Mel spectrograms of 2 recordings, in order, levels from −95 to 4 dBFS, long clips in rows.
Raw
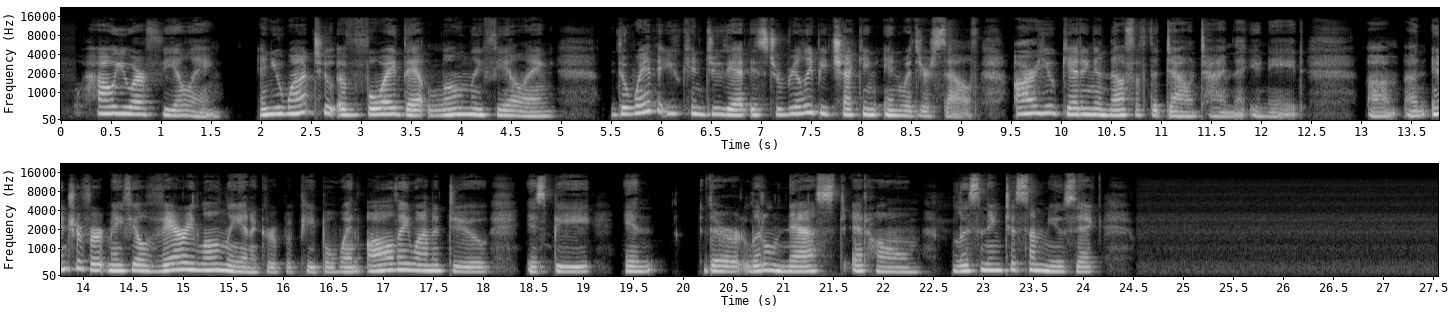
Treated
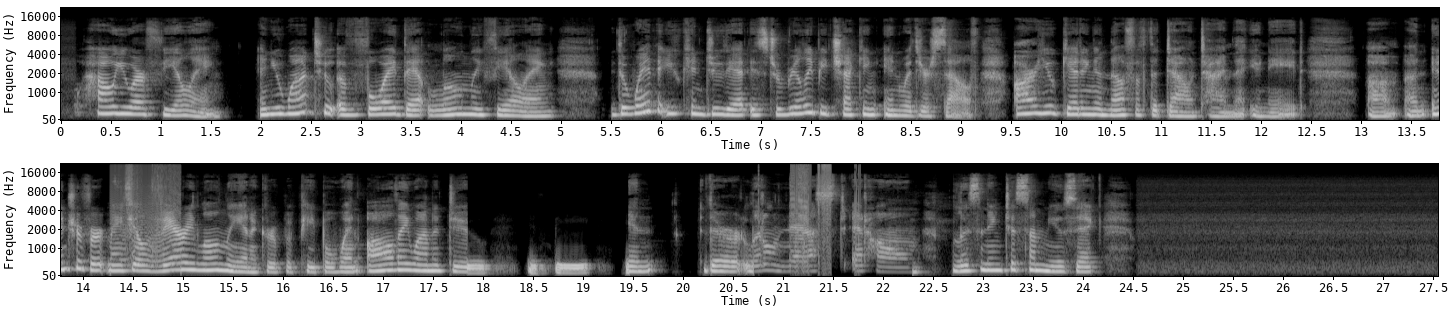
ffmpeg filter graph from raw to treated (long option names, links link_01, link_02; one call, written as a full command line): ffmpeg -i in.wav -filter_complex "[0:a]asettb=1/sr,asplit=3[link_01][link_02][link_03];[link_01]atrim=end=14.274[link_04];[link_02]atrim=start=14.27:end=14.98,asetpts=PTS-STARTPTS,afade=type=in:duration=0.004:curve=qsin,afade=type=out:start_time=0.706:duration=0.004:curve=qsin,aeval=exprs='val(0)+0.5*0.075*sgn(val(0))':channel_layout=same,highpass=frequency=500:poles=1[link_05];[link_03]atrim=start=14.976[link_06];[link_04][link_05]acrossfade=duration=0.004:curve1=hsin:curve2=qsin[link_07];[link_07][link_06]acrossfade=duration=0.004:curve1=qsin:curve2=hsin,asettb=1/sr,asplit=3[link_08][link_09][link_10];[link_08]atrim=end=17.844[link_11];[link_09]atrim=start=17.84:end=19.46,asetpts=PTS-STARTPTS,afade=type=in:duration=0.004:curve=qsin,afade=type=out:start_time=1.616:duration=0.004:curve=qsin,lowpass=frequency=330:width_type=q:width=2.4,aeval=exprs='val(0)*sin(2*PI*47*n/s)':channel_layout=same[link_12];[link_10]atrim=start=19.456[link_13];[link_11][link_12]acrossfade=duration=0.004:curve1=hsin:curve2=qsin[link_14];[link_14][link_13]acrossfade=duration=0.004:curve1=qsin:curve2=hsin,asettb=1/sr,asplit=3[link_15][link_16][link_17];[link_15]atrim=end=20.704[link_18];[link_16]atrim=start=20.7:end=22.3,asetpts=PTS-STARTPTS,afade=type=in:duration=0.004:curve=qsin,afade=type=out:start_time=1.596:duration=0.004:curve=qsin,highpass=910,acompressor=threshold=-29dB:ratio=2:attack=3.2:release=140:knee=1:detection=peak,aeval=exprs='(mod(15*val(0)+1,2)-1)/15':channel_layout=same[link_19];[link_17]atrim=start=22.296[link_20];[link_18][link_19]acrossfade=duration=0.004:curve1=hsin:curve2=qsin[link_21];[link_21][link_20]acrossfade=duration=0.004:curve1=qsin:curve2=hsin,acompressor=threshold=-26dB:ratio=2,highpass=98,volume=5dB" out.wav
